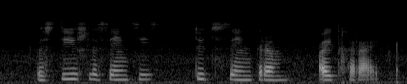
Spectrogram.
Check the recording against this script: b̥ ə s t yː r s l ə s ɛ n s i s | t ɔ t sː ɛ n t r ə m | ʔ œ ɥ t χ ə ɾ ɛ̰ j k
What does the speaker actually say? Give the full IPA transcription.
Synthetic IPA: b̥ ə s t yː r s l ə s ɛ n s i s | t u t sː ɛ n t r ə m | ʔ œ ɥ t χ ə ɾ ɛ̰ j k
